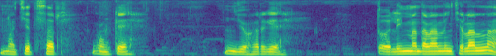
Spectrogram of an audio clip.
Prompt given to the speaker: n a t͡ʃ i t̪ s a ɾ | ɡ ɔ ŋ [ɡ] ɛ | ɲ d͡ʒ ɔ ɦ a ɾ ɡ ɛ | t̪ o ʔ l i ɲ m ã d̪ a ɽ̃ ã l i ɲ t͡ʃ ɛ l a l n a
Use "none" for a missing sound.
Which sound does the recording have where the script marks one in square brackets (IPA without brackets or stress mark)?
k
